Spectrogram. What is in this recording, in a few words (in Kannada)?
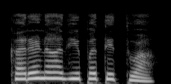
"ಕರಣಾಧಿಪತಿತ್ವ", Kannada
